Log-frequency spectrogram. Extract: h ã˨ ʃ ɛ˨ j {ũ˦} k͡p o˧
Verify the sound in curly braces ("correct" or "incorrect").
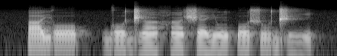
incorrect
